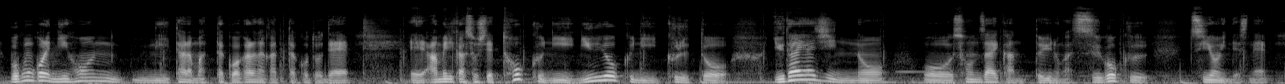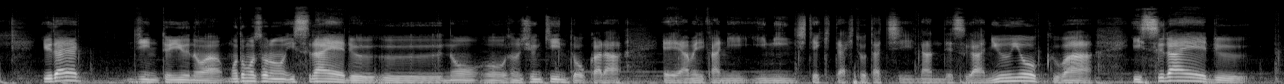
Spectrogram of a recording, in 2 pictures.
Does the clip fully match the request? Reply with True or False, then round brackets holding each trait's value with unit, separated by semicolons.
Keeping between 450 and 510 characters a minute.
False (290 characters per minute)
